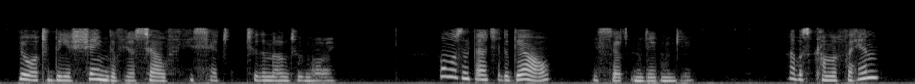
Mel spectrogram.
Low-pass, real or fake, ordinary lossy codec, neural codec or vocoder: 5.4 kHz; fake; Opus, 64 kbps; codec, 44.1 kHz, 1.7 kbps, Pupu-Codec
